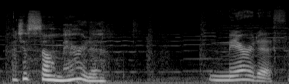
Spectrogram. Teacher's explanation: The tongue never flaps for the R in American English, so it does not bounce against the roof of your mouth. It should be pulled back a little bit.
